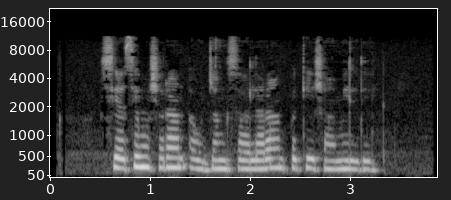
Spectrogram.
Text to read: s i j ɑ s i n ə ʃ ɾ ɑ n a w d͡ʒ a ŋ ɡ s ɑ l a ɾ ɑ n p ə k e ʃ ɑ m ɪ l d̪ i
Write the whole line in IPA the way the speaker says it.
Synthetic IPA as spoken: s i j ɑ s i m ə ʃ ɾ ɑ n a w d͡ʒ a ŋ ɡ s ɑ l a ɾ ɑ n p ə k e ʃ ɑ m ɪ l d̪ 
